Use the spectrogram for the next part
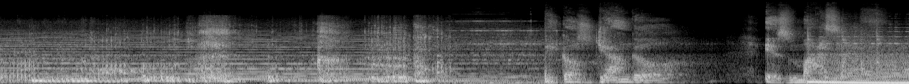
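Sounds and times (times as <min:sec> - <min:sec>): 
lion roaring: 0:00.0 - 0:04.6
speech: 0:06.0 - 0:06.8, 0:07.7 - 0:09.0.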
